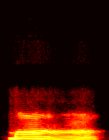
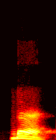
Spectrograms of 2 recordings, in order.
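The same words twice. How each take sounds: First: The syllable is said with a dipping tone. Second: The syllable is said with a falling tone. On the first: "kalau ketiga ma" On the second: "kalau keempat ma"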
